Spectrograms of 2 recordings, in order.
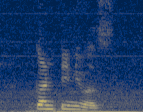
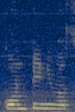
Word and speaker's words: continuous: Next हमारे पास क्या है, कंटिन्यूअस। कंटिन्यूअस, आप इसको कॉन्टिन्यूअस नहीं बोलते, कंटिन्यूअस प्रोनाउंस करते हो, CONTINUOUS, कंटिन्यूअस, ना कि कॉन्टिन्यूअस।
